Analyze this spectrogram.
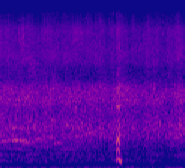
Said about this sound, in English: If you've been set free by God, somebody clap your hands and praise Him that now you're free indeed. Come on, praise Him.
